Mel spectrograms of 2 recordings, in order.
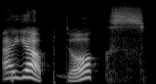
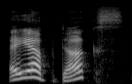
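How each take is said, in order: First: Lightly voiced Yorkshire, pitched up; Yorkshire accent. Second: Light Yorkshire greeting, bright and loud; a hint of broad Yorkshire; Yorkshire accent. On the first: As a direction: try a broad Yorkshire greeting. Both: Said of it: "Strong Yorkshire accent required".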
